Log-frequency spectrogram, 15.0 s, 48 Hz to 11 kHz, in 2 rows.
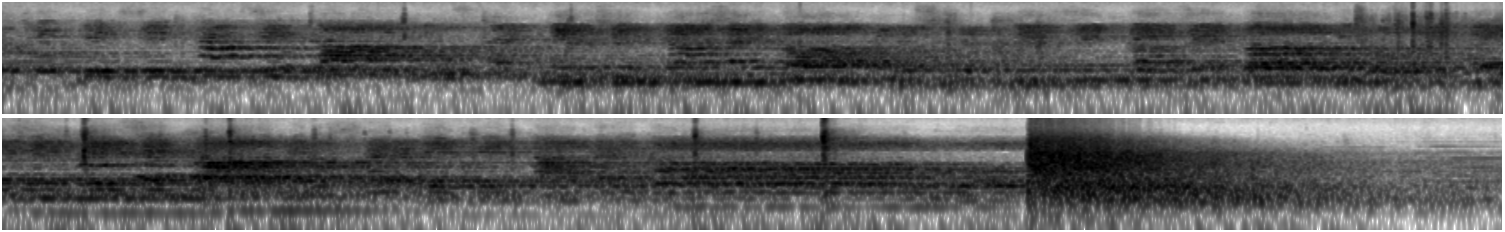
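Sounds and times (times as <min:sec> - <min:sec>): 
dense noisy film soundtrack: 0:00.0 - 0:15.0
gunshots from a film: 0:12.6 - 0:14.4.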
